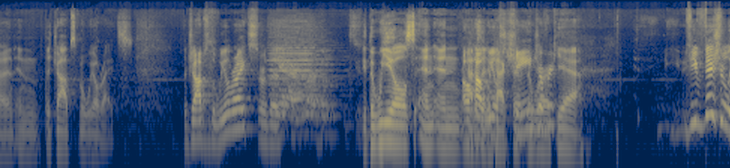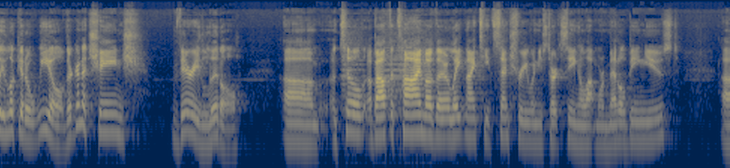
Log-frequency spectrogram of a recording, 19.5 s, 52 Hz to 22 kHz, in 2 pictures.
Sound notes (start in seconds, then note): 4.2 vehicle honking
